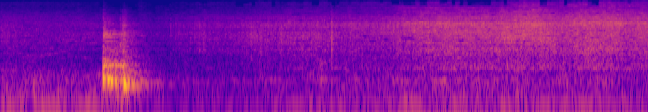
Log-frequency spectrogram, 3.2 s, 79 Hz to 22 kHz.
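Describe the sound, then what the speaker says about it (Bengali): Capsicum and mixed vegetables stir-frying for fried rice, a sharp scrape of the spatula near the start followed by a steady, growing sizzle and hiss from the hot pan with no talking. "এটাকে আমি আবারও 2 থেকে 3 মিনিট সময় দিয়ে একটু নাড়াচাড়া করে ভেজে নেব"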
